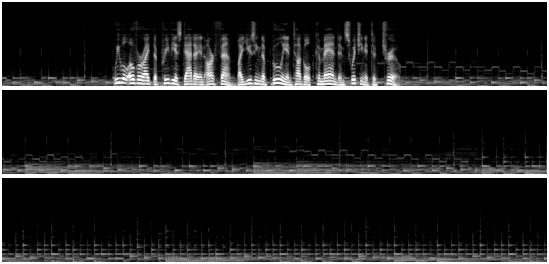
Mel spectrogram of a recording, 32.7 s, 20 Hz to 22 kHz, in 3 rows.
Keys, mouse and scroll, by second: 20.9 ctrl+g, 28.6-31.2 shift+drag.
